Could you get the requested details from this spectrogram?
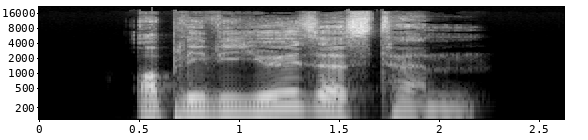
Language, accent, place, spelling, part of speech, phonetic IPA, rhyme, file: German, Germany, Berlin, obliviösestem, adjective, [ɔpliˈvi̯øːzəstəm], -øːzəstəm, De-obliviösestem.ogg
- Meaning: strong dative masculine/neuter singular superlative degree of obliviös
